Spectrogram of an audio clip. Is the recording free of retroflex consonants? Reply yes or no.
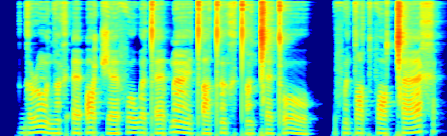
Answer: yes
